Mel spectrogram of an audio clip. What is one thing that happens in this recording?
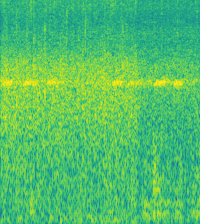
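A torch flame crackles and flickers.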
